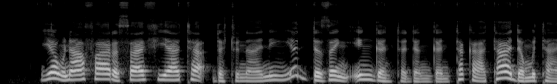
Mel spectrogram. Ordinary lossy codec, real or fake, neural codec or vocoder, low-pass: none; real; none; 19.8 kHz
